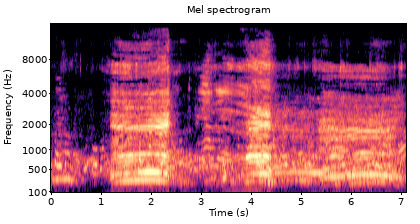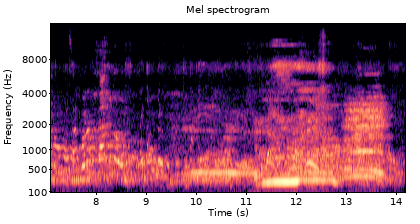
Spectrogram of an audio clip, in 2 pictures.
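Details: Cow moos, loud and strained, repeated about every two seconds. Some calls are short and others long and wavering, with faint voices underneath.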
